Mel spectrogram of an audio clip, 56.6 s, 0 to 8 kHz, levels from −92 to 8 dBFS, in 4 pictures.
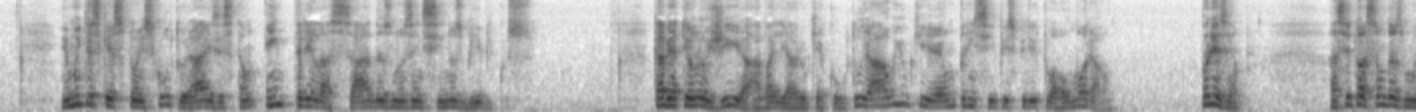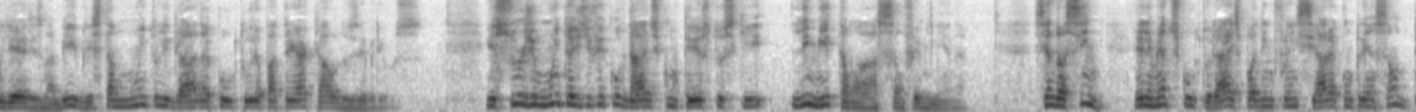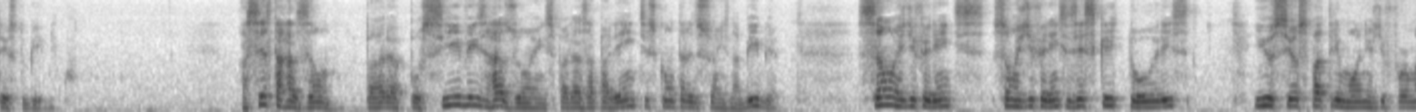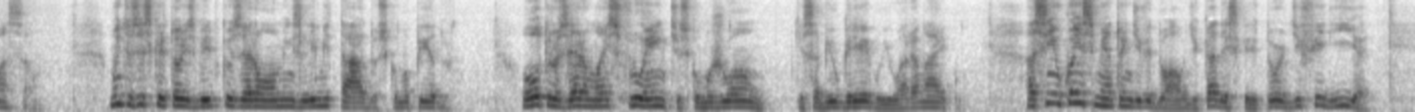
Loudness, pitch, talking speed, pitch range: -22 LUFS, 170 Hz, 125 wpm, 145-185 Hz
